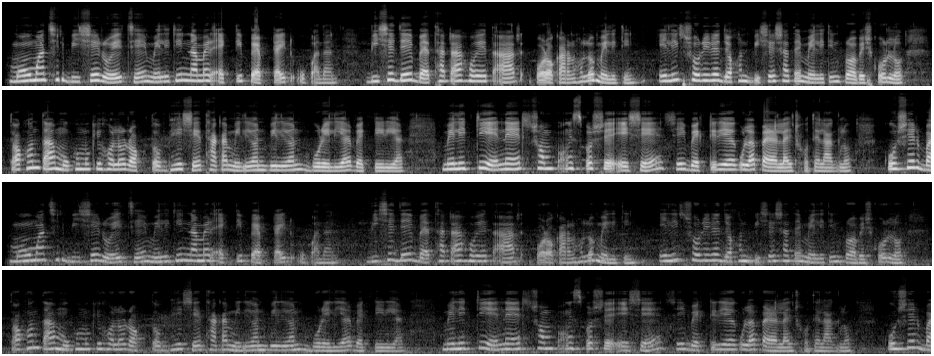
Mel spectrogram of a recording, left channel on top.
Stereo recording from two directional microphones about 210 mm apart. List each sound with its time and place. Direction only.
0.1 s a woman's voice: 30° left (ahead or behind)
